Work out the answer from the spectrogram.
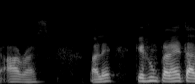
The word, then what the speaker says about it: Urras: Uno de ellos se supone que es el viejo mundo, Anares, y otro que se llama Urras, se escribe, en inglés se pronuncia seguramente Arras, ¿vale?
